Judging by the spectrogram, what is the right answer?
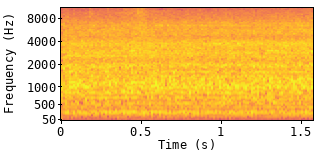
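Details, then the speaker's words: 2007 Toyota Tacoma with A/C blowing no air. Key on, engine off, blower on low: steady, even rush of air with a low constant hum, no rattle or wobble; blower running smoothly. "so let's turn on the low yep i heard the motor running it seems to be let's see as you can see yeah it's low right now yeah low right now"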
